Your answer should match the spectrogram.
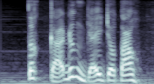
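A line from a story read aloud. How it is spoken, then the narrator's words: Old man's loud shout. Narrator (Vietnamese): Lão sư phụ quát to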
